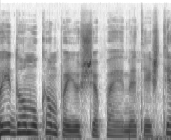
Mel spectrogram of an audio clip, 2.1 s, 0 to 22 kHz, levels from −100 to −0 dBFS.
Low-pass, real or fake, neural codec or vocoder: 19.8 kHz; real; none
